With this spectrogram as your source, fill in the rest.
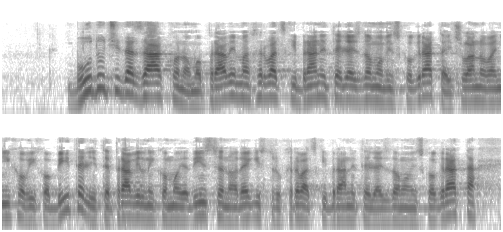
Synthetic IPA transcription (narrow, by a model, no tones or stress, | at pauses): bud̪uːt͡ɕid̪azaːko̞no̞mo̞pɾaːʋimaxr̩ʋaːt̪skiɣbɾanit̪e̞ʎaizd̪o̞mo̞ʋinsko̞ɡɾat̪ait͡ʃlˠano̞ʋaɲixo̞ʋixo̞biːt̪e̞ʎit̪e̞pɾaʋilniko̞moje̞d̪inst̪ʋe̞no̞mɾe̞ɡist̪ɾuxr̩ʋaːt̪skiɣbɾanit̪e̞ʎaizd̪o̞mo̞ʋinsko̞ɡɾat̪a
